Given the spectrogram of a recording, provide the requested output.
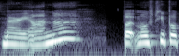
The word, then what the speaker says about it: Marianne: Today we are talking about Leonard Cohen, the singer, songwriter, poet, and Marianne, the woman who he loved and inspired him. She's Norwe. She was Norwegian and her name is actually pronounced Mariana, but most people call her Marian.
